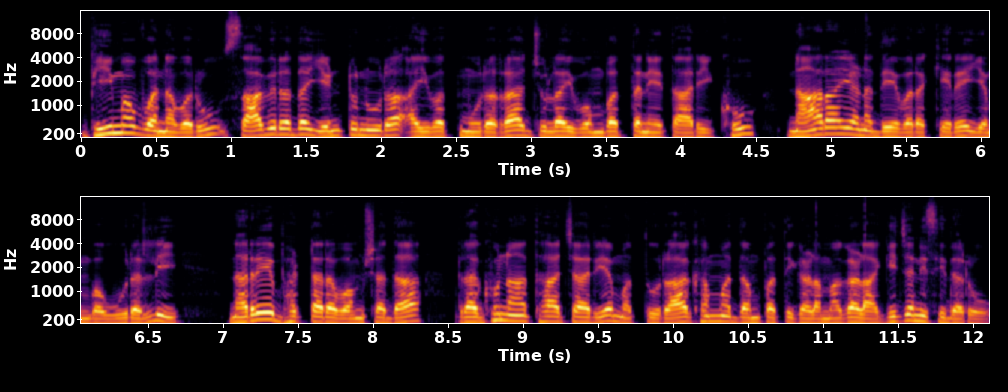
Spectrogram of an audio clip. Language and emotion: Kannada, neutral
